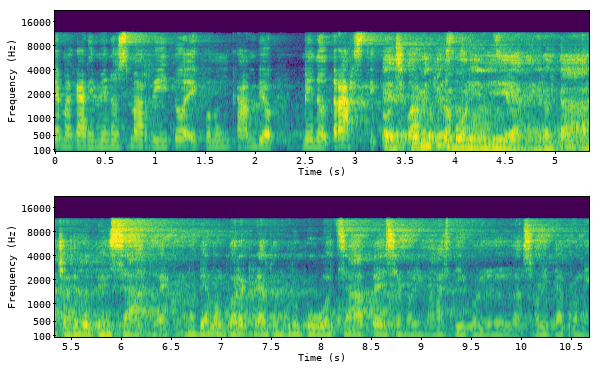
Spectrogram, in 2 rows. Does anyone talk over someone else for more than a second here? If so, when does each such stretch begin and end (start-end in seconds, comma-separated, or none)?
3.3-4.8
